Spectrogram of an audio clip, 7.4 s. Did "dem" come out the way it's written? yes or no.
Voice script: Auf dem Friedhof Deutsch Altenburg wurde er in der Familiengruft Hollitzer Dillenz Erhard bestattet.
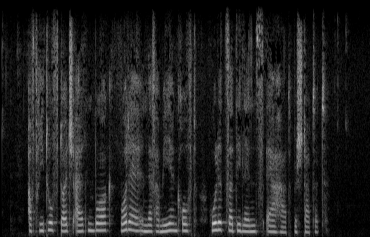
no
